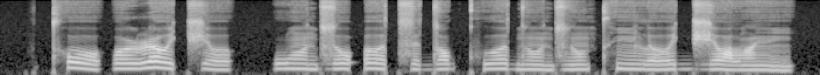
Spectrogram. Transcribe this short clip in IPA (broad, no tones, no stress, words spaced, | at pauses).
t̪ʰo | oɭɤt͡ʃɤ | wõd͡zoʔɤt͡sə dɔkʷʰɤ dõd͡zõt̪ʰĩlɤ d͡ʒɤ lˠĩ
